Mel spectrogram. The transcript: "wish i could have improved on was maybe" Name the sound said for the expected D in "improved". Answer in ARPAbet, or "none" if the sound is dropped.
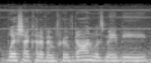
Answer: D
